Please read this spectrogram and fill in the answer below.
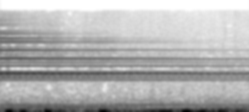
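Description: Read-along record's page-turn chime ringing on after being struck, a bell tone of several pitches held and slowly fading: the signal to turn the page.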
